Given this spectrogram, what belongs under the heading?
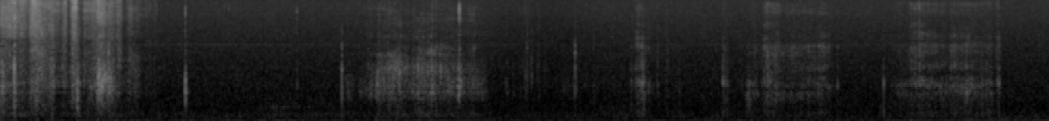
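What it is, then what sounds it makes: Cardboard staple box. A small vintage green printed cardboard box of Commander staples, hollow and presumably full, is held in the fingers while the tip of a wooden stick traces, scratches and taps its side and front faces. Soft, dry scraping swells and fades under a low background hum. Short, sharp taps with bright clicks punctuate it, along with occasional light crinkling.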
